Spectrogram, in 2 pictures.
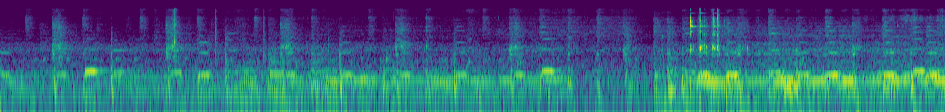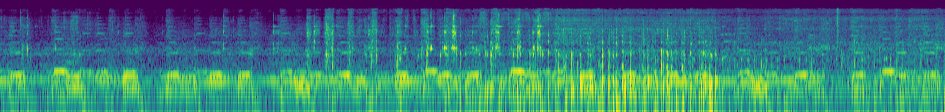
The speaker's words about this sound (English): Give them a flick. Cheers. Get the bong. Get the lighters going.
